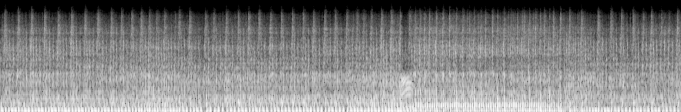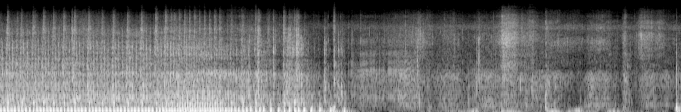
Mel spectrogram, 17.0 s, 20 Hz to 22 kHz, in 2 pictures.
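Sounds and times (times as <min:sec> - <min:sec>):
dirt bike engine running hard: 0:00.0 - 0:13.2.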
